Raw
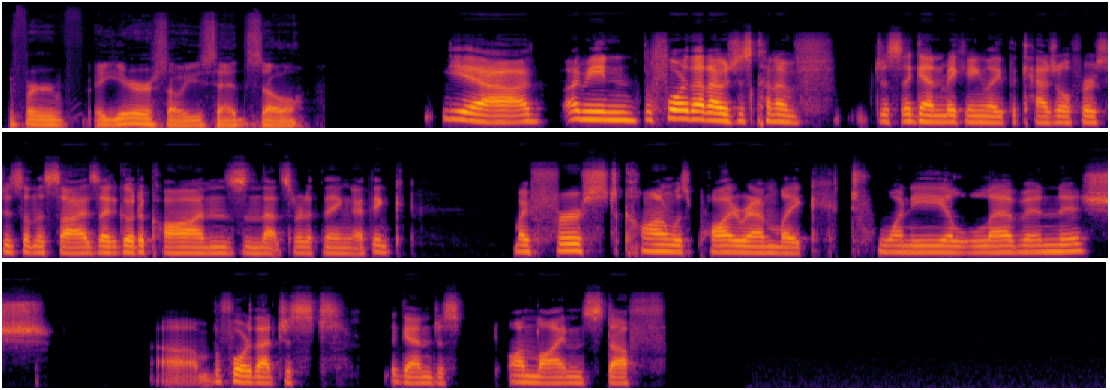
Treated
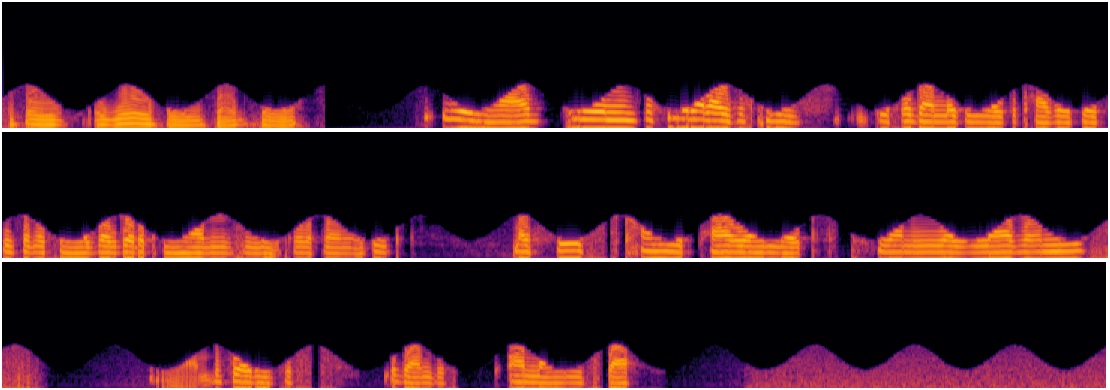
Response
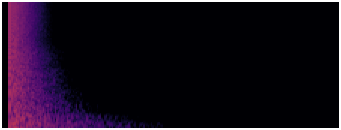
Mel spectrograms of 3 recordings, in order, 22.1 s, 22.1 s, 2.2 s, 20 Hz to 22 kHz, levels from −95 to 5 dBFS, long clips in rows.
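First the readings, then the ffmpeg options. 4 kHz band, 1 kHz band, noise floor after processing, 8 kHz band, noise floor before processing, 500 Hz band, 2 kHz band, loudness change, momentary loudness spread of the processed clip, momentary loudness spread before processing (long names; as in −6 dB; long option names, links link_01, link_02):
below −40 dB, +2.0 dB, −76 dBFS, below −40 dB, below −85 dBFS, +5.0 dB, −4.5 dB, +4.5 dB, 11 LU, 13 LU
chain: -af "highshelf=frequency=2400:gain=-4.5,aeval=exprs='0.501*(cos(1*acos(clip(val(0)/0.501,-1,1)))-cos(1*PI/2))+0.00398*(cos(4*acos(clip(val(0)/0.501,-1,1)))-cos(4*PI/2))+0.0141*(cos(6*acos(clip(val(0)/0.501,-1,1)))-cos(6*PI/2))+0.0891*(cos(8*acos(clip(val(0)/0.501,-1,1)))-cos(8*PI/2))':channel_layout=same,acompressor=mode=upward:threshold=-23dB:ratio=2.5,aeval=exprs='0.266*(abs(mod(val(0)/0.266+3,4)-2)-1)':channel_layout=same,afftfilt=real='re*lt(b*sr/1024,450*pow(1600/450,0.5+0.5*sin(2*PI*1.5*pts/sr)))':imag='im*lt(b*sr/1024,450*pow(1600/450,0.5+0.5*sin(2*PI*1.5*pts/sr)))':win_size=1024:overlap=0.75,volume=7.5dB"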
